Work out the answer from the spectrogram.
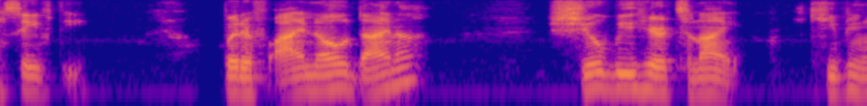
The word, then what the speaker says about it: Dinah: After that, Dina, I pronounce her name? Dina? Dinah. Dinah felt like I didn't need her anymore, and the birds of prey disbanded.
